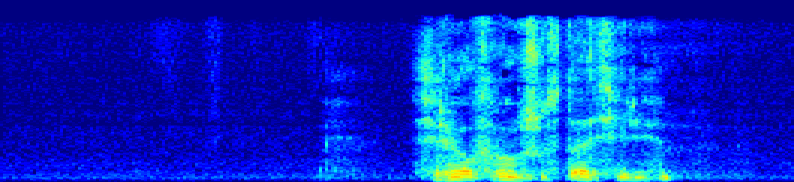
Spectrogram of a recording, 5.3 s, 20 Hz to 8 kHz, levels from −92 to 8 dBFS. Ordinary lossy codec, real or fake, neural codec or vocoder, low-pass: AAC, 32 kbps; fake; codec, 16 kHz, 16 kbps, FunCodec, trained on Chinese and English, 50 frames a second; 7.2 kHz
